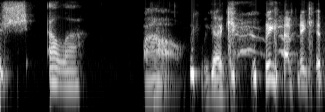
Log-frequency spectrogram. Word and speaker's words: Marshella: Most people mess it up. They say Marshella, Marcella. No, they don't. Are you serious? Yeah, and I'm like, oh, it's exactly how it's spelled.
